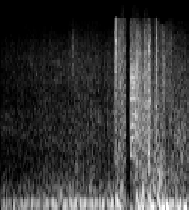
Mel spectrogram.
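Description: Tank gun firing in the World of Tanks video game, one sharp loud blast about midway, then a rumbling roar of echo over a low engine drone.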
